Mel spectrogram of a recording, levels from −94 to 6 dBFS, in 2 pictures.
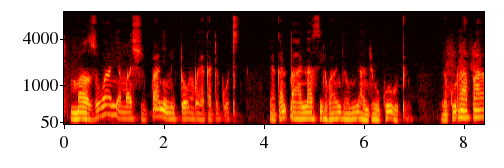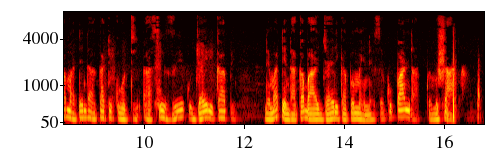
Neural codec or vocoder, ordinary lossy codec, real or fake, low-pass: none; MP3, 32 kbps; real; 7.2 kHz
